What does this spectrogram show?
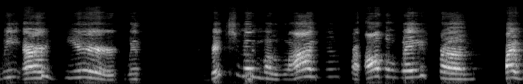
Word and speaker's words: Mahlangu: In my country, it's pronounced Mahlangu in South Africa, but in America, it's pronounced Malangu.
